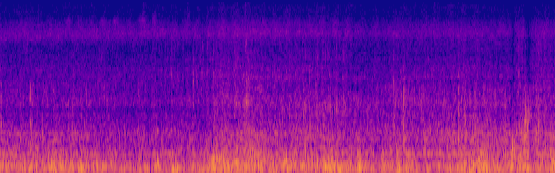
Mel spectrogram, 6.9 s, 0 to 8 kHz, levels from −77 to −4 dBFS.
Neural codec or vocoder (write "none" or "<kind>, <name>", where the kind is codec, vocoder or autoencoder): none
